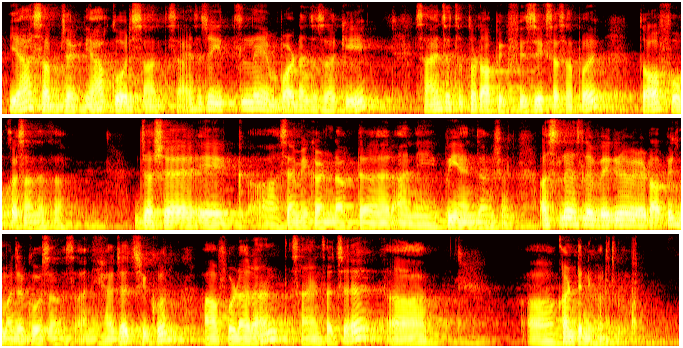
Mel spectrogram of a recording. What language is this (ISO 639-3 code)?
kok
